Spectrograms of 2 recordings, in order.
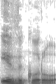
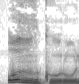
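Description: First: The word begins with an i vowel. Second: The word begins with a u vowel. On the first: The speaker calls it wrong. "not Idhkuru" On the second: The speaker calls it right. "A Dhamma on the top? Udhkuru"

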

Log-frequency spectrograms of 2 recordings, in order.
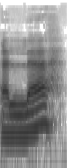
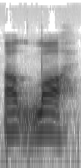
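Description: First: The L sound is light and thin. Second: The L sound is heavy and full. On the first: The speaker calls it wrong. "not Allah" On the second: The speaker calls it right. "Allah is pronounced heavily. Allah, this way"

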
